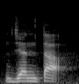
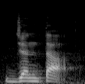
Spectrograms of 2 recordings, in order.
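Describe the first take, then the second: First: The vowel after the n is dropped. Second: The vowel after the n is dropped.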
